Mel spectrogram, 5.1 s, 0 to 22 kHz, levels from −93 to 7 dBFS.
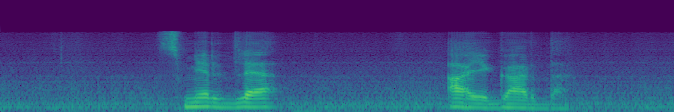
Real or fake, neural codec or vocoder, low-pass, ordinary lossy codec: fake; codec, 16 kHz, 0.3 kbps, FocalCodec; none; none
